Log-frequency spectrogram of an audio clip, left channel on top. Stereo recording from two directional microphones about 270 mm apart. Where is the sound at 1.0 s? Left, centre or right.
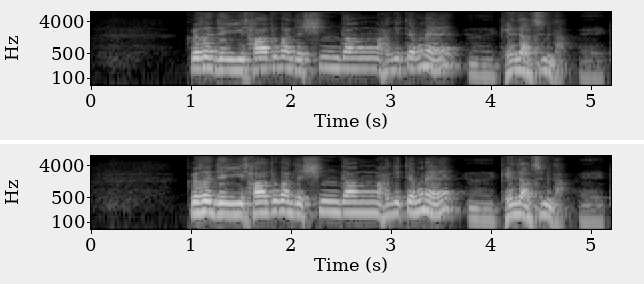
Right.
